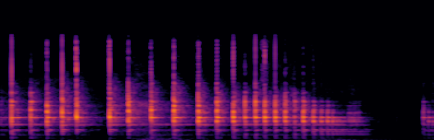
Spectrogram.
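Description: Roulette ball clattering over the wheel's frets and pockets, the clicks coming quicker and closer together until it settles in a pocket and stops near the end.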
